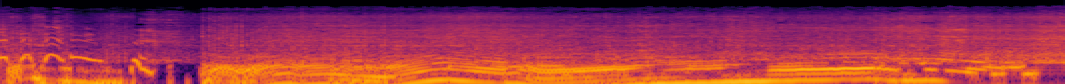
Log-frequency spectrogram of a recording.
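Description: Yuki İzci enduro motorcycle's engine running under the rider, starting about a second and a half in and revving up and down with the throttle, its pitch rising and falling and stepping.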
